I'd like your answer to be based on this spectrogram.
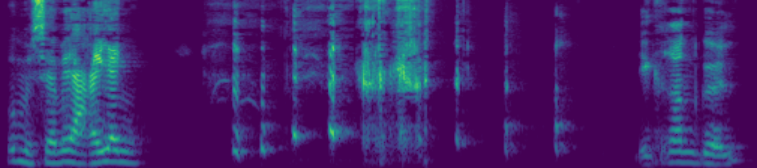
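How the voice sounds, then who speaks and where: A woman's voice: fairly low pitch, big pitch swings, very slow, pushed and bright. A woman hosting a casual live stream from home on her phone, talking in a combative, emphatic way with frequent laughs.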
